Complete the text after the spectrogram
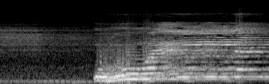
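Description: A young man recites in a loud, melodic chanting voice through a microphone.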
